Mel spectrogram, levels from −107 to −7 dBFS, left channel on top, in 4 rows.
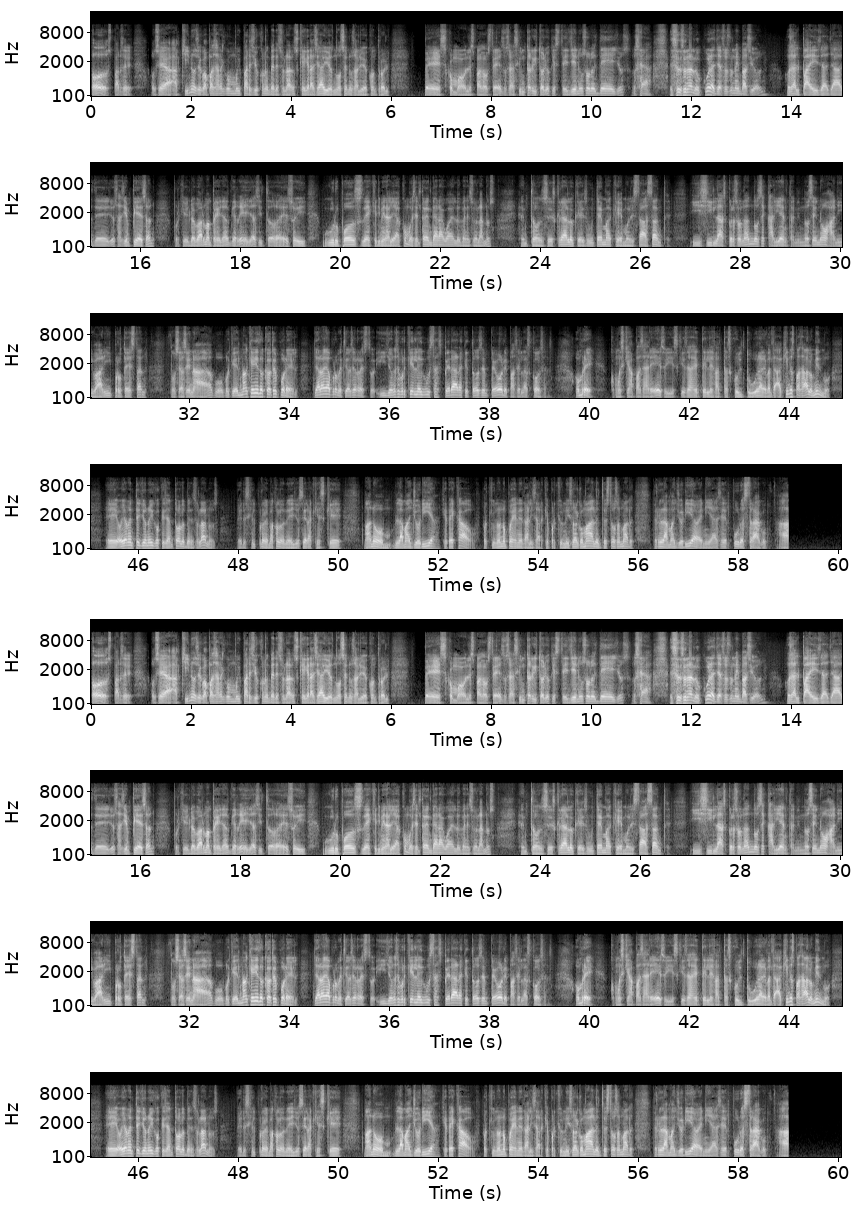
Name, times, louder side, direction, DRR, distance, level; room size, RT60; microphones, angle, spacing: voice 1, 0.0-6.3 6.7-13.5 13.9-39.1 39.4-47.6 48.0-59.0, right 3 dB, 30° right, 0.7 m, -27 dB
head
